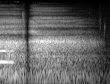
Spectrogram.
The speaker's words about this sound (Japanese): 息が荒くなってるよ。リラックスして、深呼吸深呼吸。はい、吸って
